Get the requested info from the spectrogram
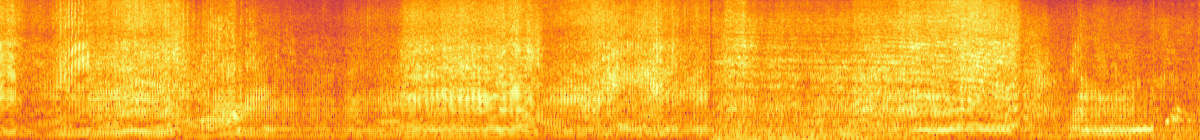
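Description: Motocross dirt bikes racing past on a snowy track, their engines revving up and down again and again as the riders accelerate and change gear.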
